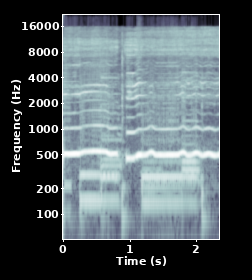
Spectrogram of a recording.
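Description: Acoustic guitar accompanying a woman's voice holding two long, slightly wavering notes, with a short break just before the second, about a second in.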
